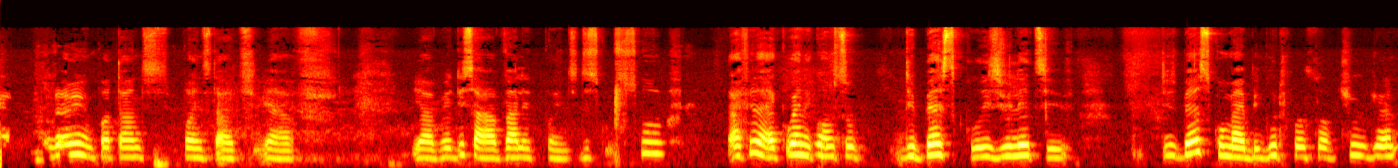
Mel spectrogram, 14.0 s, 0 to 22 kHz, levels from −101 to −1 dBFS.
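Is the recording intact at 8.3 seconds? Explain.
No. An echo leak runs from 8.13 to 8.28 s: a far-end echo canceller likely failed, sending back a copy of the speech delayed by 159 ms and roughly as loud as the original.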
